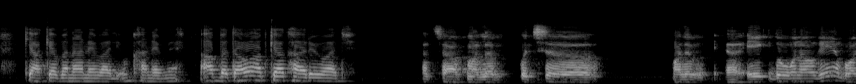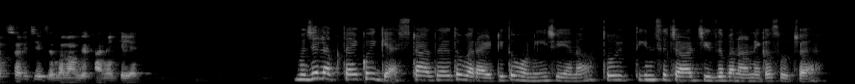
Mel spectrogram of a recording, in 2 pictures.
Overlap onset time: none

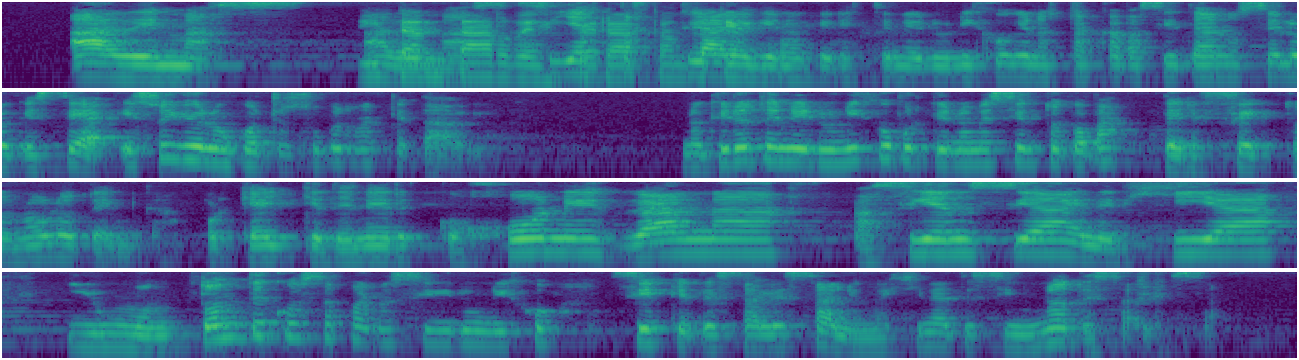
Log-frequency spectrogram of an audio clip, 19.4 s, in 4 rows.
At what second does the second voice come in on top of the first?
1 s

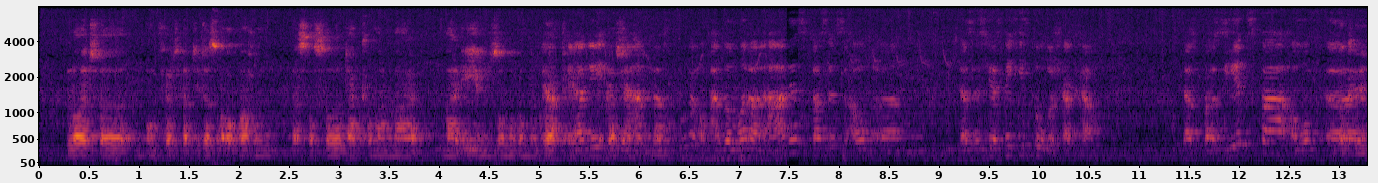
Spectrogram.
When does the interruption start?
5 s

